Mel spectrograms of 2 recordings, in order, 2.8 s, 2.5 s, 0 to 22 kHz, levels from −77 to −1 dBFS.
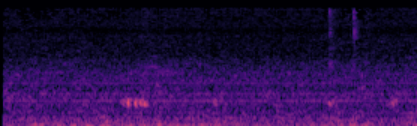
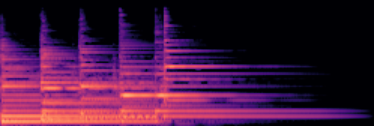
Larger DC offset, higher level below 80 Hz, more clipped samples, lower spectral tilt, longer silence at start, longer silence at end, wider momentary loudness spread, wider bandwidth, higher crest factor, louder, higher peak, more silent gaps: neither; first, -48 dBFS vs -62 dBFS; neither; second, -4 dB/octave vs -5.5 dB/octave; about the same, 0 s vs 0 s; second, 0 s vs 0.45 s; second, 6 LU vs 18 LU; about the same, 17 kHz vs 16.5 kHz; about the same, 20 dB vs 18 dB; second, -43 LUFS vs -19 LUFS; second, -22 dBFS vs -2 dBFS; neither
